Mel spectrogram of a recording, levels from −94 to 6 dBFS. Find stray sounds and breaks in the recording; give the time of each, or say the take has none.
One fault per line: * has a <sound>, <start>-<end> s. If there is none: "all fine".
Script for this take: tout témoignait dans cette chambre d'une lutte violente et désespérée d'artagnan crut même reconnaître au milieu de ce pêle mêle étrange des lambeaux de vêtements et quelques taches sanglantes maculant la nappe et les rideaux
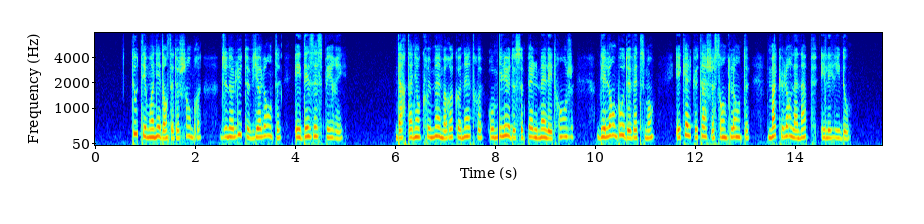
* has a dropout, 8.0-8.1 s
